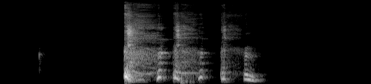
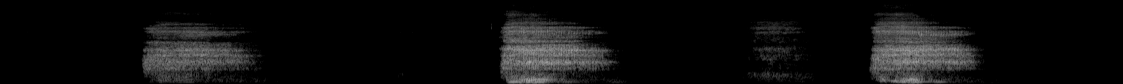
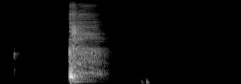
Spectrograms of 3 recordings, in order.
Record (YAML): three_cough_length: 3.7 s
three_cough_amplitude: 32768
three_cough_signal_mean_std_ratio: 0.28
exhalation_length: 11.2 s
exhalation_amplitude: 7946
exhalation_signal_mean_std_ratio: 0.41
cough_length: 2.4 s
cough_amplitude: 32742
cough_signal_mean_std_ratio: 0.18
survey_phase: beta (2021-08-13 to 2022-03-07)
age: 45-64
gender: Female
wearing_mask: 'No'
symptom_none: true
smoker_status: Ex-smoker
respiratory_condition_asthma: false
respiratory_condition_other: true
recruitment_source: REACT
submission_delay: 0 days
covid_test_result: Negative
covid_test_method: RT-qPCR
